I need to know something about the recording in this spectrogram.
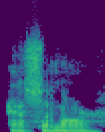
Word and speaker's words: acinar: So that's why they're called acinar cells, A-C-I-N-A-R, I believe is the way it's spelled.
